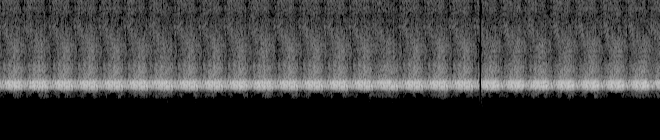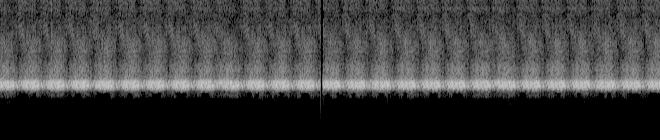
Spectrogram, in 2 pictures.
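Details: Summer-night crickets in a farm meadow under a full moon keep up a bright, high-pitched chirping, regular pulses roughly four each second and unchanging in loudness, with no other sound.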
